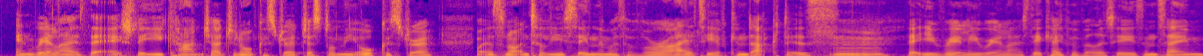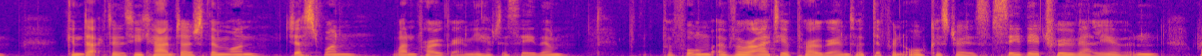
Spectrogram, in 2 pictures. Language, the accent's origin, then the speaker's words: English; New Zealand; accent: New Zealand; first language English; I'm so grateful that English was my first language, even if I do speak it with a very thick New Zealand accent.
